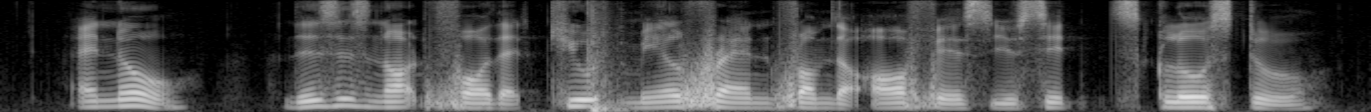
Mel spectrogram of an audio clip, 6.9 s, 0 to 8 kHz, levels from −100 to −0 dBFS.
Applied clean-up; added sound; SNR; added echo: none; Motor vehicle (road); 19 dB; none.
